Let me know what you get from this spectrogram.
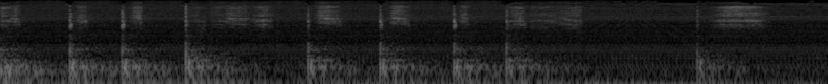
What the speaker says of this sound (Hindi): यहाँ पे मैं लिख दे रहा हूँ कैथोड।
